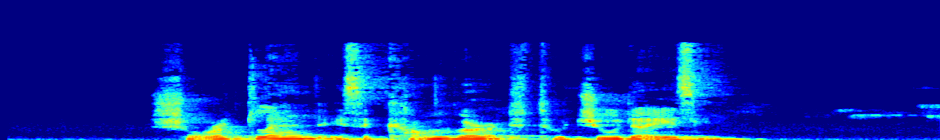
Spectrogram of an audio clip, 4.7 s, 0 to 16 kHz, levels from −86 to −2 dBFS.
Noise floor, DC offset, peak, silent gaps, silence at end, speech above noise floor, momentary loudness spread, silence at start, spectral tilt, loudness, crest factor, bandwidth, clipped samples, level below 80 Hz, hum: -65 dBFS; under 0.1%; -6 dBFS; none; 0.95 s; 45 dB; 12 LU; 0.8 s; -7 dB/octave; -21 LUFS; 16 dB; 11.5 kHz; under 0.1%; -56 dBFS; none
